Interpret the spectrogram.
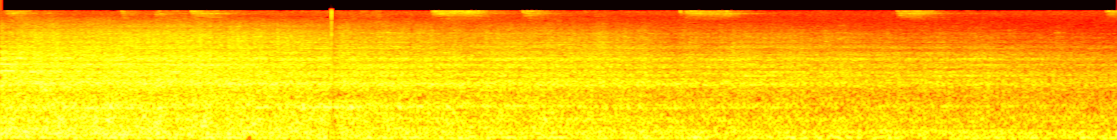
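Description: Freight cars of a mixed manifest train, tank cars and boxcars, rolling past on the rails: a steady rumble of wheels with a faint ringing squeal, fading as the cars move away.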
